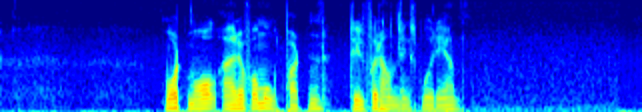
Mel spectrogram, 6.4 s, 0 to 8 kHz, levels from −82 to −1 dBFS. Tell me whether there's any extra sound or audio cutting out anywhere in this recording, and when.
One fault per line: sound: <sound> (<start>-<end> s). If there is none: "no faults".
no faults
